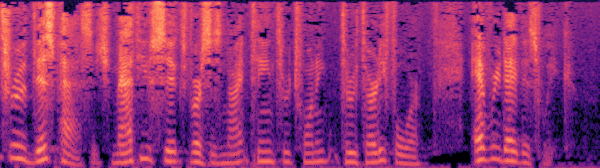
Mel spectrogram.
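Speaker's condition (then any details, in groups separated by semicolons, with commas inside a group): No condition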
